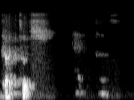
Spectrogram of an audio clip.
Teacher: Cactus, for example, is schwa on the U sound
